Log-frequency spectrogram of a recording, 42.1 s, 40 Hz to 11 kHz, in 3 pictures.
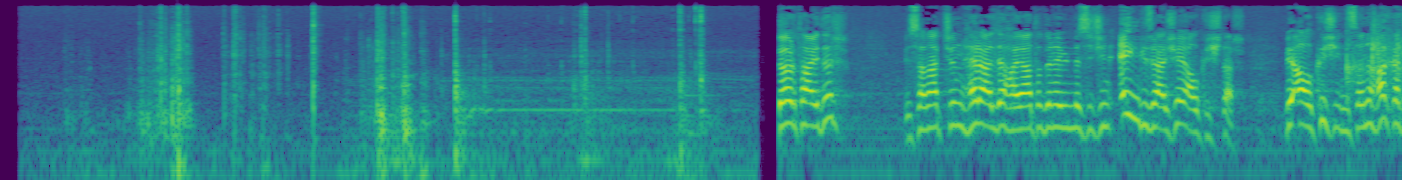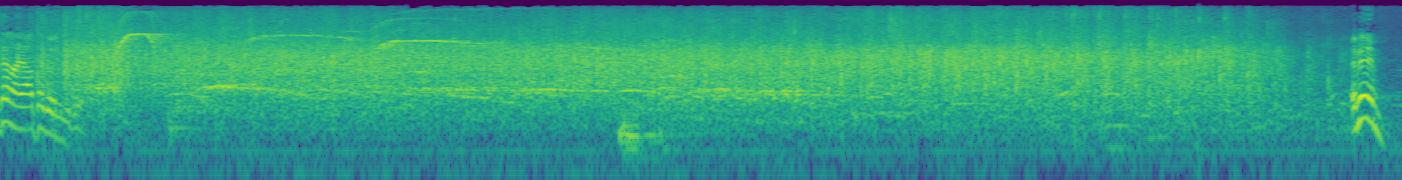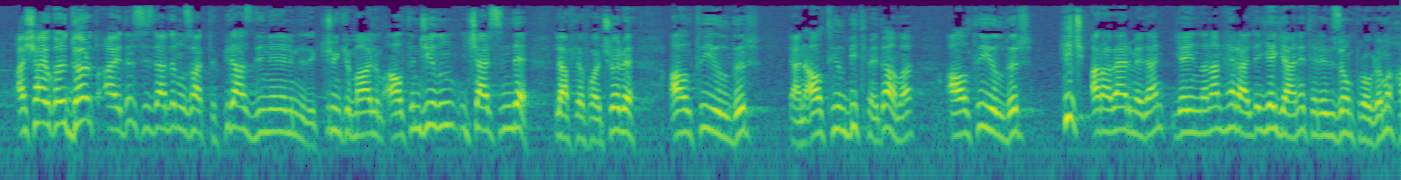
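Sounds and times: mechanical clicks and clunks: 0:00.6 - 0:07.5
low hum: 0:03.4 - 0:07.6
audience applauding: 0:13.4 - 0:27.5.

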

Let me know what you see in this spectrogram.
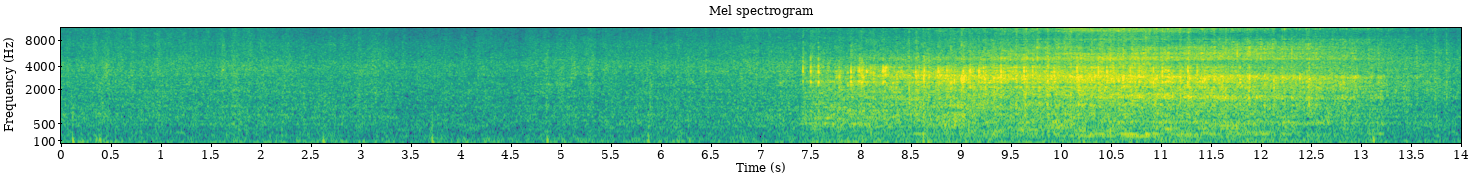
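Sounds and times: model train motor humming: 0:07.2 - 0:14.0
wheels clattering over rail joints: 0:07.2 - 0:14.0.

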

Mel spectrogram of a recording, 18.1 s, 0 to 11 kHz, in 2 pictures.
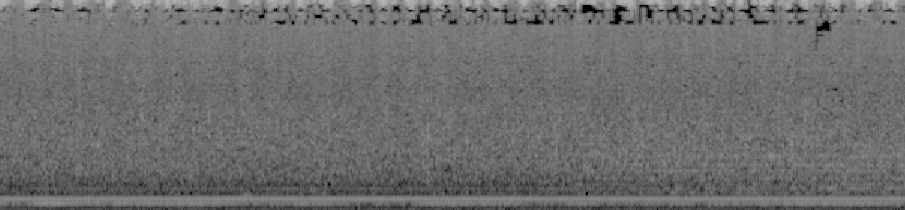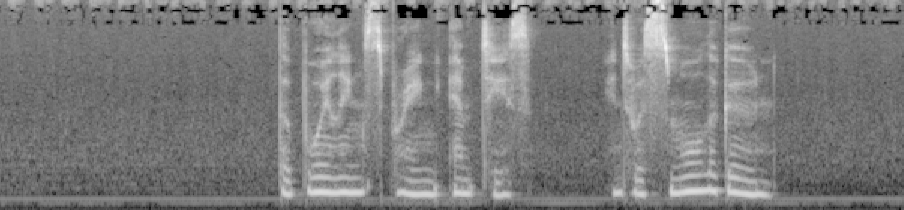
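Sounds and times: crickets chirping: 0:00.0 - 0:18.0
low steady hum: 0:07.2 - 0:17.6.

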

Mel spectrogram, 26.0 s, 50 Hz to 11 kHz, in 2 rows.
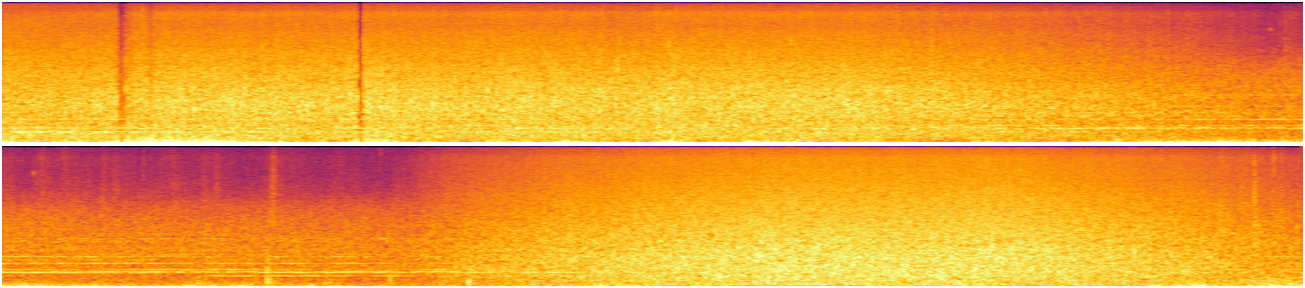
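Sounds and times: stream splashing over rocks: 0:00.7 - 0:11.6, 0:17.6 - 0:25.5.

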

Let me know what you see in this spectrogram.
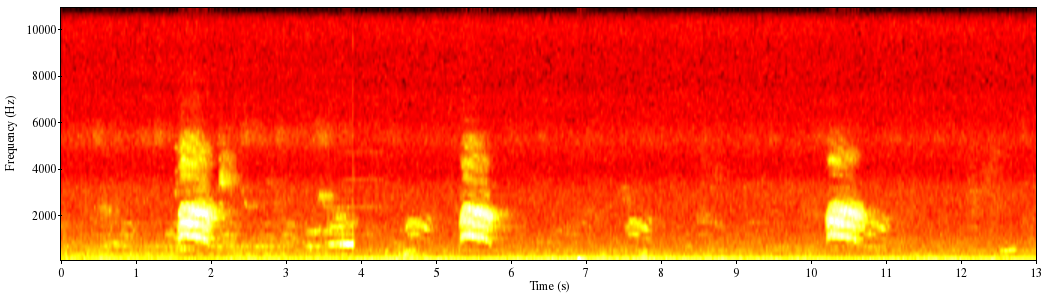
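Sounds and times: crow cawing: 0:01.6 - 0:02.1, 0:04.6 - 0:05.9, 0:10.2 - 0:11.0.

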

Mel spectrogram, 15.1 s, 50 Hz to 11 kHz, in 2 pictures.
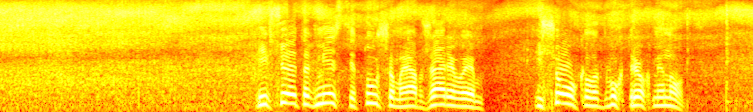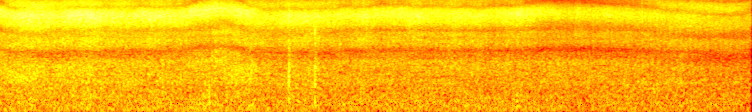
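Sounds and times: food sizzling and boiling: 0:00.0 - 0:15.0.

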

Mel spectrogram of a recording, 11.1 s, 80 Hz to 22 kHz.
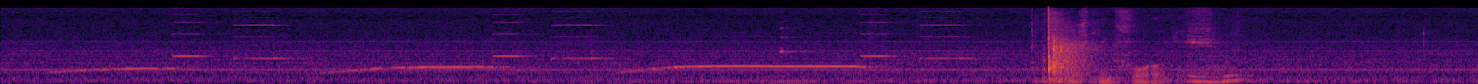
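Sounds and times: rising electronic tone: 0:00.4 - 0:06.6.

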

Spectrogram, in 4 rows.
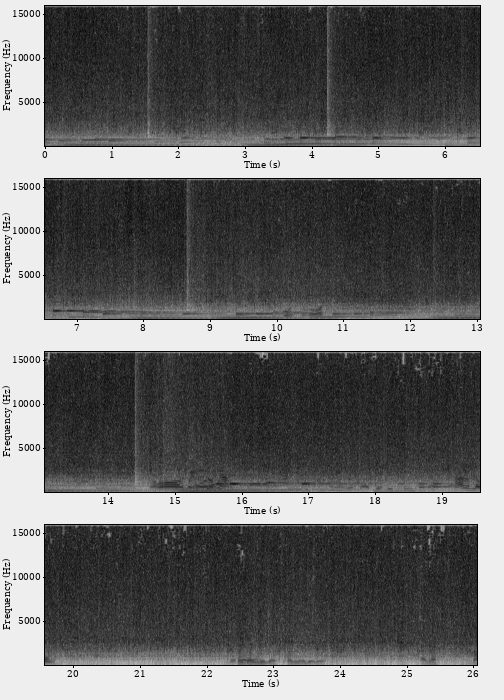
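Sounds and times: background music with held notes: 0:00.0 - 0:19.9
oil sizzling while deep-frying: 0:00.0 - 0:26.0.

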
